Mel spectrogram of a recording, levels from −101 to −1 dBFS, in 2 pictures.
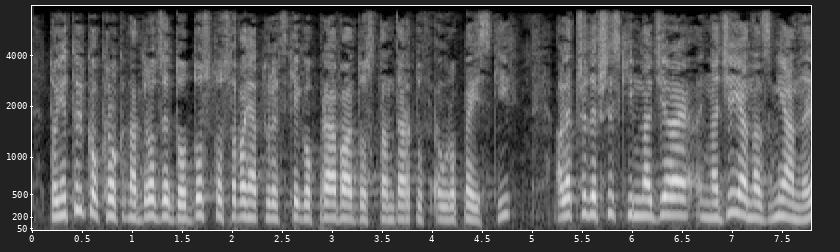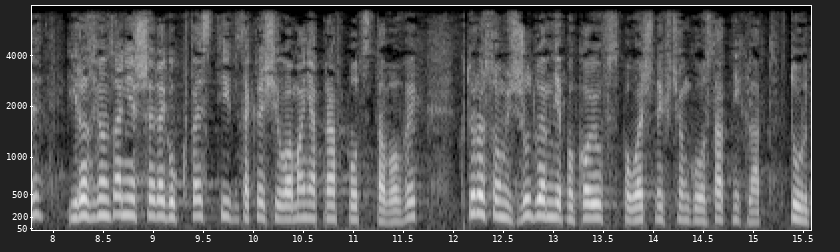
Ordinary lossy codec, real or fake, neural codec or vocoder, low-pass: none; fake; codec, 16 kHz, 8 kbps, FreqCodec, larger model; 7.2 kHz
